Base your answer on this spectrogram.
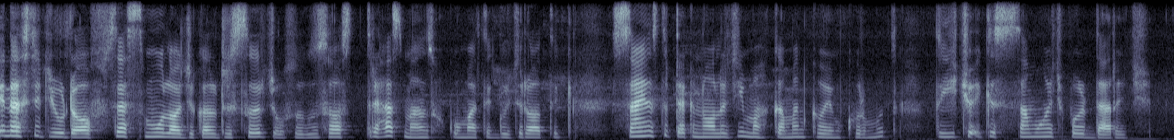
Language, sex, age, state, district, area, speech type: Kashmiri, female, 30-45, Jammu and Kashmir, Budgam, rural, read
